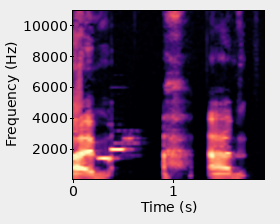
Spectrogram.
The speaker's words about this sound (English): Apologies, the phone's ringing in the background.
